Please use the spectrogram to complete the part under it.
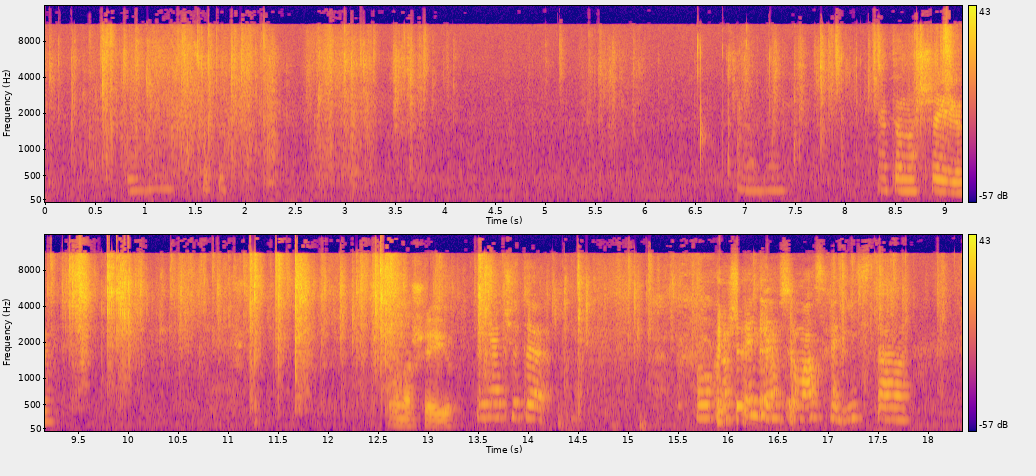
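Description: Paper rustles and crinkles in a young woman's hands.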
